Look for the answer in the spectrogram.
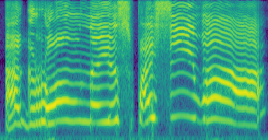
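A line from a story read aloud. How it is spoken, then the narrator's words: Animal shouting. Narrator (Russian): крикнуло животное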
